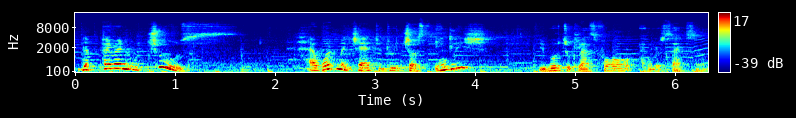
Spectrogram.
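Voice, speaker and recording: Earnest low-voiced woman in a roomy space. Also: very animated, normal speed. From northwest Cameroon. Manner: earnest, emphatic, repeats words for stress. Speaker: school proprietor and educator. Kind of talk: interview answers. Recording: roomy echo with faint music.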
